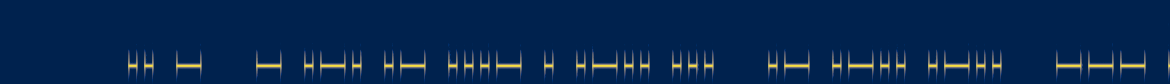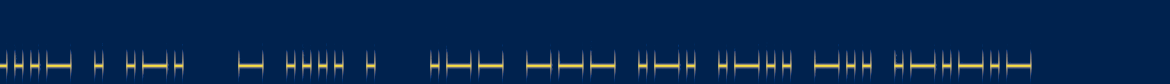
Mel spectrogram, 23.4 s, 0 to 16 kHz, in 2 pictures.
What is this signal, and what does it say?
Morse code, heard as a keyed tone, about 14 wpm, 700 Hz. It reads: IT TRAVELS ALL OVER THE WORLD.
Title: Additional Easy Phrases 15wpm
